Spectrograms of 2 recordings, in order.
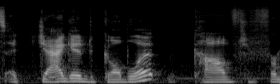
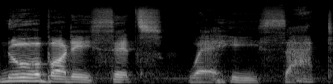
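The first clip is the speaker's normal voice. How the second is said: snort first, then loud, snuffing delivery; 5 dB louder than usual. Role-playing the dragon in the game, a player answers the one on the throne: snuffing and scowling. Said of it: "He just kind of snuffs and scowls and goes".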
